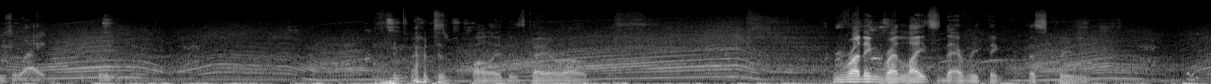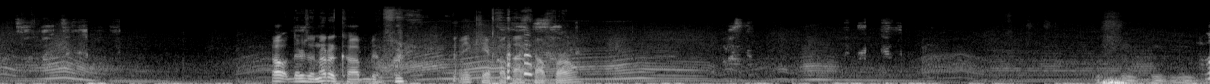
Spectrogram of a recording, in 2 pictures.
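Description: A sports car engine revs up and down as the car accelerates and shifts gears.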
